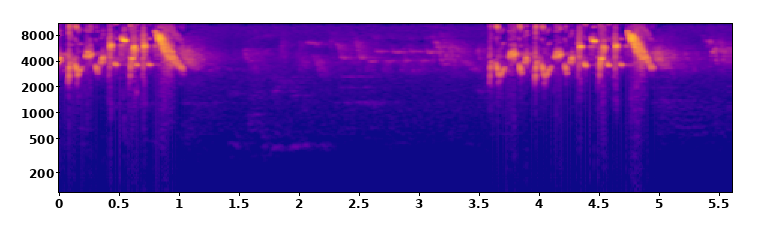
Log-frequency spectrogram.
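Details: European goldfinch from Tizi Ouzou, Algeria, singing two short bursts of sharp, high, jingling notes ending in a downward slur, with faint chirps in the pause.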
